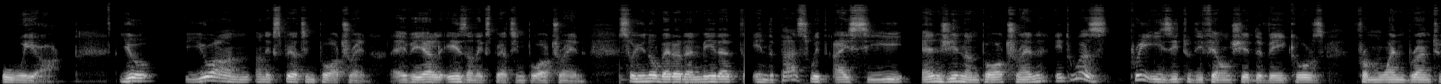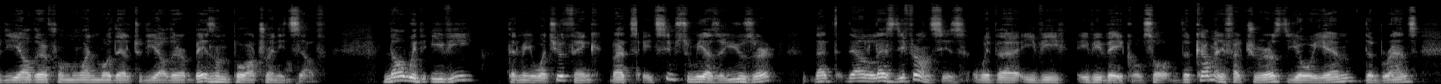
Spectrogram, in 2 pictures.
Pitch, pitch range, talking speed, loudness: 115 Hz, 105-135 Hz, 185 wpm, -23 LUFS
